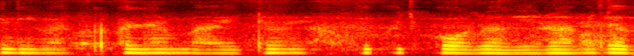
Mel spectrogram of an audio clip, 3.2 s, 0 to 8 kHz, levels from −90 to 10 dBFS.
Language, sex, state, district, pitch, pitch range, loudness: Hindi, female, Bihar, Samastipur, 190 Hz, 180-195 Hz, -21 LUFS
